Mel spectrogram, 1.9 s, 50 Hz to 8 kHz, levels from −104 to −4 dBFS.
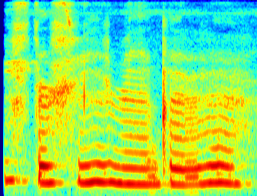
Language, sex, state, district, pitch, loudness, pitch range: Hindi, female, Arunachal Pradesh, Lower Dibang Valley, 255 Hz, -15 LUFS, 240-265 Hz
